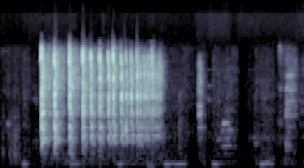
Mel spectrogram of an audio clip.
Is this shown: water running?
no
